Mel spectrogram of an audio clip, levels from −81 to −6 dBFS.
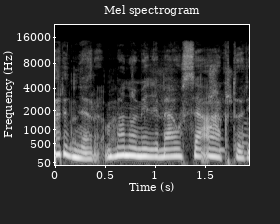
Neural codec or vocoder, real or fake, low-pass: none; real; 14.4 kHz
